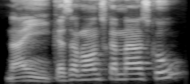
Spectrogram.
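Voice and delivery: ordinary talk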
